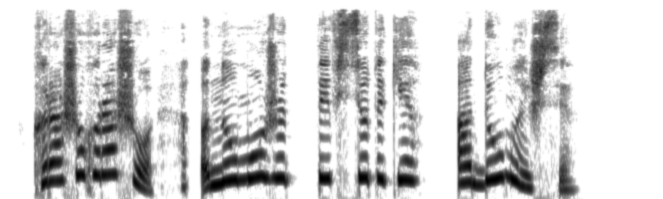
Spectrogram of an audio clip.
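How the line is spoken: Timid pleading. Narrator (Russian): Малодушно взмолилась я

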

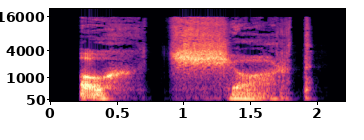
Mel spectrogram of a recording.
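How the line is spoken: Breathed close by ear. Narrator (Russian): выдохнул Уэллон у меня над ухом

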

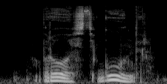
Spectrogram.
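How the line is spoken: Tired. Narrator (Russian): устало сказал Хиппель

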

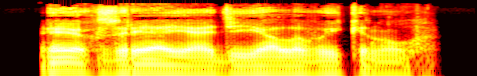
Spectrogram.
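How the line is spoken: Grumbling. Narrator (Russian): пробурчал Сэм

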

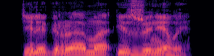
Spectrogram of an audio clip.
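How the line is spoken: Loud colonel. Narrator (Russian): другой полковник громко сказал Комуню Иванчу

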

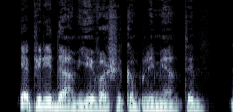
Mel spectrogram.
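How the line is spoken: Dry reply. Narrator (Russian): ответил он сухо

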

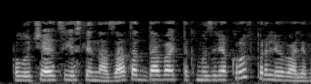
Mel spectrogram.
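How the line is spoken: Grumbling. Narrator (Russian): ворчал он

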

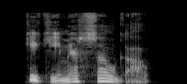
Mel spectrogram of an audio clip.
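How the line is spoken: Calm explanation. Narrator (Russian): спокойно объяснил Дамблдор

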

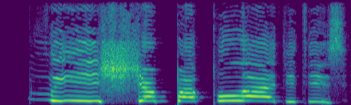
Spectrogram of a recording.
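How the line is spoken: Yelling. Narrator (Russian): орал Проныра

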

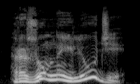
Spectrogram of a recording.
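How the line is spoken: Laughing. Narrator (Russian): Портер рассмеялся

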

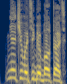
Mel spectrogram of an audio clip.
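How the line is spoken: Shouting, muffled by gas mask. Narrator (Russian): закричал на него человек в противогазе

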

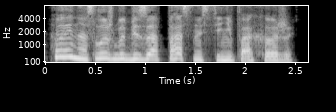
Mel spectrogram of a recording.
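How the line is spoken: Laughing. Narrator (Russian): рассмеялась Люми

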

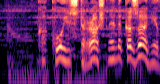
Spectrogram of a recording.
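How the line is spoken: Exclaimed. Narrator (Russian): воскликнул Маркоу

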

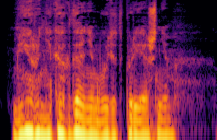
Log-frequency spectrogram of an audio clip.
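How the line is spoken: Sigh. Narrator (Russian): вздохнула она

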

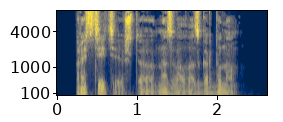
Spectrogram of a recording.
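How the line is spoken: Older youth mumbling apologetically. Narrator (Russian): пробормотал парень постарше

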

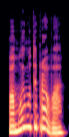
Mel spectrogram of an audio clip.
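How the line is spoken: Plain. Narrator (Russian): ответила та

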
